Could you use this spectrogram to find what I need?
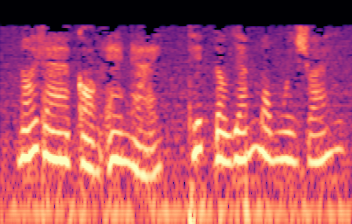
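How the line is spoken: Sighing. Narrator (Vietnamese): Trải Nhi thở dài

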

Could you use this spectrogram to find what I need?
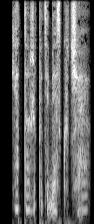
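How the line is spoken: Whispering. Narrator (Russian): прошептала Лика

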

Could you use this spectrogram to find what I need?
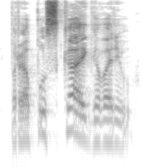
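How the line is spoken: Barked. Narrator (Russian): Рявкнули на здоровяка

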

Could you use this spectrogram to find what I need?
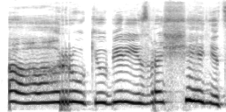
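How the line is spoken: Indignant yell. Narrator (Russian): завопила, возмущенная творящимся беспределом

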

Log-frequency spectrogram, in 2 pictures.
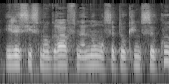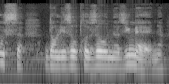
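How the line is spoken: Murmur. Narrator (French): murmura Oural

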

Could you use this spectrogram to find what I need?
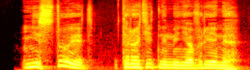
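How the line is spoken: Insistent between painful wheezes. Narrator (Russian): настаивал Вильгельм в перерывах между болезненными хрипами

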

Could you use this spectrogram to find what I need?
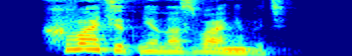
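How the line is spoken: Angry shout. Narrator (Russian): прикрикнула она со злостью

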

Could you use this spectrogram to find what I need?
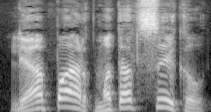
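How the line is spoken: Shouting from a distance. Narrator (Russian): крикнул из-за автомобиля Енисеев

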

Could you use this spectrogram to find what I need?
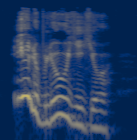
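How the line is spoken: Exclaimed. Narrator (Russian): воскликнула Фейт

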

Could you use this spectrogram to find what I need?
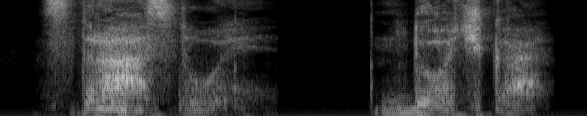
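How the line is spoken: Quiet, ticket inspector. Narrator (Russian): негромко произнес контролер

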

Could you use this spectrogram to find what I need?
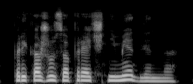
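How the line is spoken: Businesslike tone. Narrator (Russian): фрау Анна деловым тоном ответила

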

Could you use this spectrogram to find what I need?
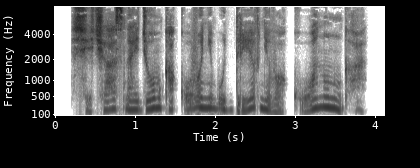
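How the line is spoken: Whispering household members. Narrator (Russian): перешептывались домочадцы за спиной у Хлейны

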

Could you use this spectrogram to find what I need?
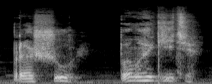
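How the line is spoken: Weak, exhausted moan. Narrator (Russian): Простонал, вложив в этот стон остаток сил

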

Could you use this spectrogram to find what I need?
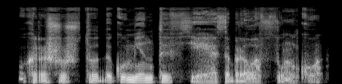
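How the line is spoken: Muttered. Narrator (Russian): пробормотала мама Наташа

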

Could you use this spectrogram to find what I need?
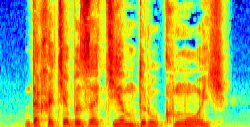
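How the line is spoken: Sad, smiling. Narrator (Russian): Фигаро грустно улыбнулся

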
